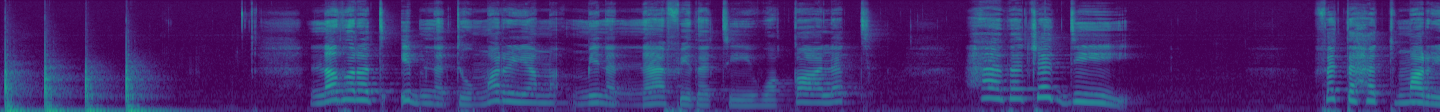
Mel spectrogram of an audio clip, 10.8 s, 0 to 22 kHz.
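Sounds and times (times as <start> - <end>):
knocking on a door: 0.0 - 1.4
speech: 2.3 - 6.6, 7.3 - 8.6, 9.9 - 10.8.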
